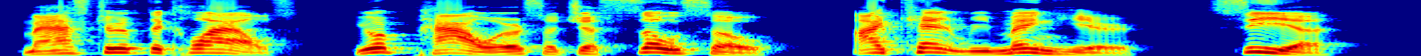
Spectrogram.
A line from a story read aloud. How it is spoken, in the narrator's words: Wen Zhong shouted again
